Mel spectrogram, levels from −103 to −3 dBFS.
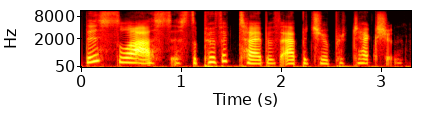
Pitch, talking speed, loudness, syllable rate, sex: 250 Hz, 165 wpm, -20 LUFS, 5.1 syllables/s, female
